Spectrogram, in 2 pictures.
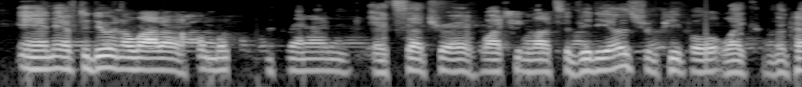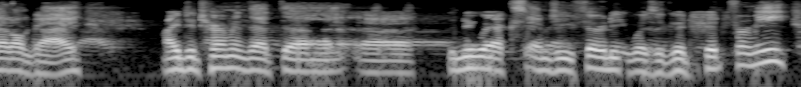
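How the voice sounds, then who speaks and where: With an American accent, a man speaks at medium pitch and a moderate pace, his intonation fairly even, over noticeable background noise. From New York. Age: 60s. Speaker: guitarist, customer. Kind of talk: livestream interview. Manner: hesitant, many fillers.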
